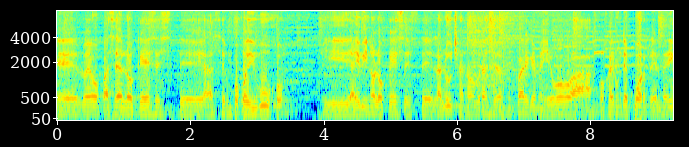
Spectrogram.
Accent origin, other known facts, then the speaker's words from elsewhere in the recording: Callao, Peru; No, soy chalaco neto porque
